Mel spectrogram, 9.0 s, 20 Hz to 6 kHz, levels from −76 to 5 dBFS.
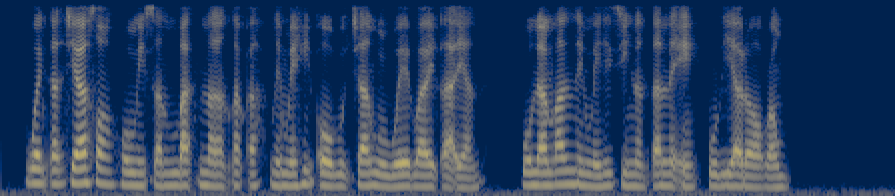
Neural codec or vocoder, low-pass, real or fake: autoencoder, 22.05 kHz, a latent of 192 numbers a frame, VITS, trained on many speakers; 5.4 kHz; fake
